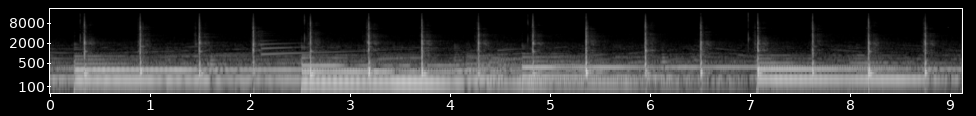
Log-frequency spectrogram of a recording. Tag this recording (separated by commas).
Music, Sad music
